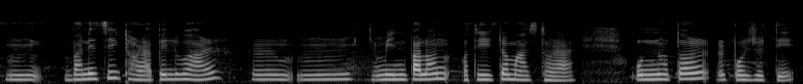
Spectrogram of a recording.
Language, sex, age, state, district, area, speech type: Assamese, female, 45-60, Assam, Morigaon, rural, spontaneous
